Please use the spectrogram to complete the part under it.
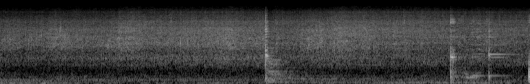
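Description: Shrimp frying in a hot pan alongside seafood, a steady sizzling hiss with a few sharp clicks and taps of utensils near the end.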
